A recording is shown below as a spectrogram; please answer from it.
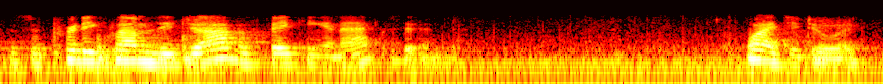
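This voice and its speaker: A woman's voice: lowish voice, expressive, a little fast, over music, lightly acted. An actress playing a shrewd, world-weary woman drawn to bad men, knowing and sardonic in a 1940s noir style. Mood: sardonic probing. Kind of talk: 1940s film noir acting. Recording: dull, noisy old film soundtrack.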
